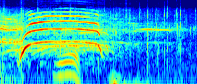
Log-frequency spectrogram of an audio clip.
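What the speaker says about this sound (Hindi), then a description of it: "सर कह रहे हैं इस कारण तालियां बजा रहे हो, आपको अच्छा लग रहा है?" Audience at a skill development event clapping and cheering, with loud whoops and shouts for about a second and a half, then scattered clapping that tapers off.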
